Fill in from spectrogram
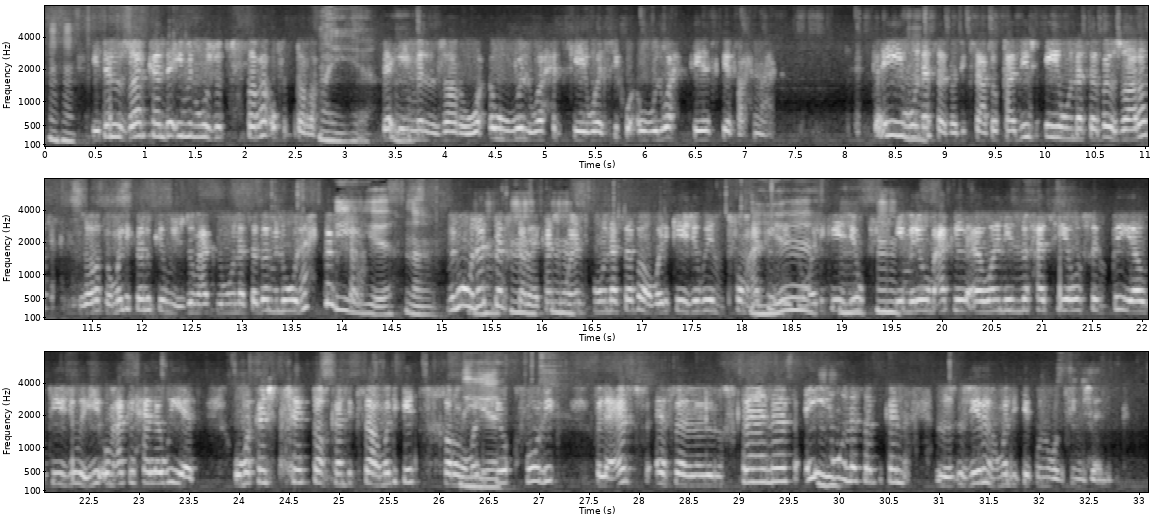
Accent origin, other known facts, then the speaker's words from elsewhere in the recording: Marrakesh, Marrakesh-Safi, Morocco; حيت حنا عندنا في مراكش كانت عندنا واحد العادة في مراكش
